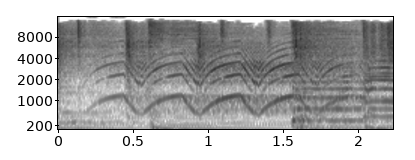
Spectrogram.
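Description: A siren sound effect wailing up and down fast, about three rises and falls a second, laid over a jazzy jingle with drum hits. The siren stops shortly before the end.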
